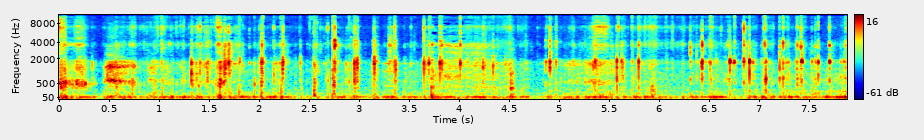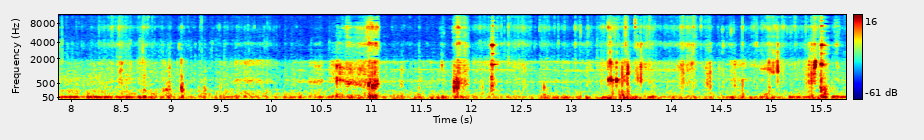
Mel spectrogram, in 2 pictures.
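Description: Close-miked eating of spicy beef bone marrow: wet chewing and mouth sounds with a dense run of small clicks and crackles, and a few sharper clicks near the end.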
